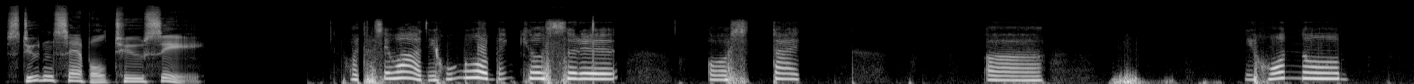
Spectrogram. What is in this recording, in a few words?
japanese conversation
